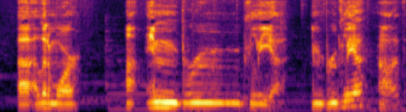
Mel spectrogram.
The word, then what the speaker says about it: Imbruglia: would make sense a little more uh embruglia Imbruglia oh that's how you say it in brutally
